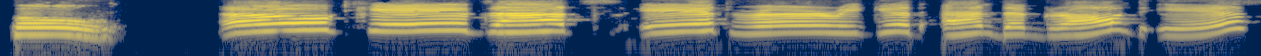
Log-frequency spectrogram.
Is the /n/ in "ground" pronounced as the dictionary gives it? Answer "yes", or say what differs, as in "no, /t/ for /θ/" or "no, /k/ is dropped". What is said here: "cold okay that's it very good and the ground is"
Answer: yes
